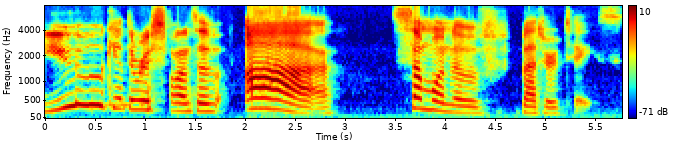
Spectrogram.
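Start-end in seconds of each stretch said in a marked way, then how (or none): 2.0-5.8 echoing dragon statue voice, drawn-out "ah". Voicing a bronze dragon statue that answers a bow: echoing statue voice. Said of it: "It just echoes".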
